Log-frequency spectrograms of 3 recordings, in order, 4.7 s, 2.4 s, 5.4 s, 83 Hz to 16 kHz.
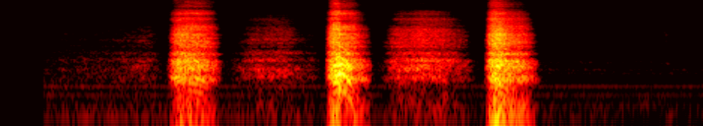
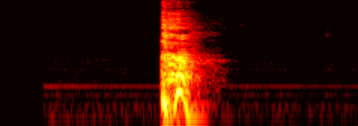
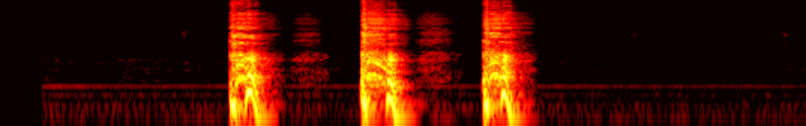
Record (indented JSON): {
  "exhalation_length": "4.7 s",
  "exhalation_amplitude": 28646,
  "exhalation_signal_mean_std_ratio": 0.31,
  "cough_length": "2.4 s",
  "cough_amplitude": 27497,
  "cough_signal_mean_std_ratio": 0.23,
  "three_cough_length": "5.4 s",
  "three_cough_amplitude": 29072,
  "three_cough_signal_mean_std_ratio": 0.29,
  "survey_phase": "beta (2021-08-13 to 2022-03-07)",
  "age": "65+",
  "gender": "Male",
  "wearing_mask": "No",
  "symptom_none": true,
  "smoker_status": "Never smoked",
  "respiratory_condition_asthma": false,
  "respiratory_condition_other": false,
  "recruitment_source": "REACT",
  "submission_delay": "1 day",
  "covid_test_result": "Negative",
  "covid_test_method": "RT-qPCR"
}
